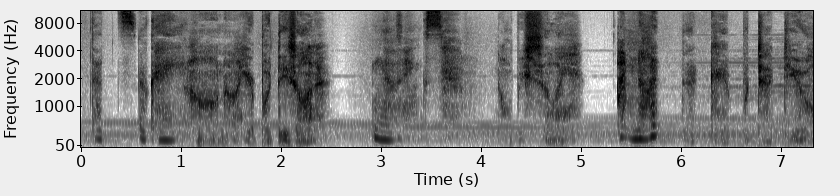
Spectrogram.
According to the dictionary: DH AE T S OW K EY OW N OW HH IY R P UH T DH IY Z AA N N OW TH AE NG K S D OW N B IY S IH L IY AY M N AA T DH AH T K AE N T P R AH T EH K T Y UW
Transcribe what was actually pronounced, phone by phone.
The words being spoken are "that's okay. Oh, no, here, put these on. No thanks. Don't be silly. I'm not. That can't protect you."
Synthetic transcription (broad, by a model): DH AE T S OW K EY OW N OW HH IY R P UH T DH IY Z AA N N OW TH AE NG K S D OW N B IY S IH L IY AY M N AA T DH AH T K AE N P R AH T EH K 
